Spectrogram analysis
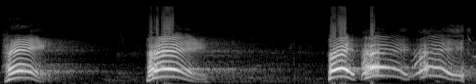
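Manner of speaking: high, loud re-enacted hollering; yelling across the lake. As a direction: call out to a distant boat. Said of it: "baritone voice yelling across the lake".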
